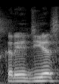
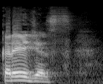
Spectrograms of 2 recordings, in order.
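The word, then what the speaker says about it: courageous: Valiant, bold और करेजस, करेजस, करेजियस नहीं, करेजस यानी कि बहादुर होना, वीर होना।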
